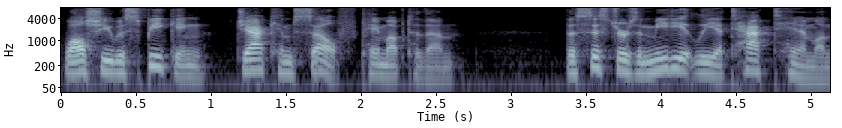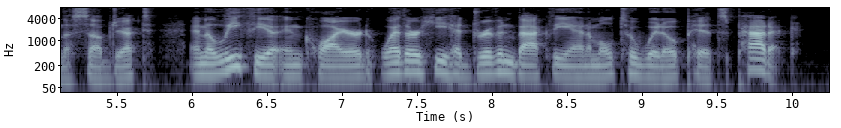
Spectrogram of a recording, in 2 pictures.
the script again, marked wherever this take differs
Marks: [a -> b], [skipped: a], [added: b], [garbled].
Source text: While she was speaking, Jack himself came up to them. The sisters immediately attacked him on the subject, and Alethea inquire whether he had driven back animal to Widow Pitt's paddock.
While she was speaking, Jack himself came up to them. The sisters immediately attacked him on the subject, and Alethea [inquire -> inquired] whether he had driven back [added: the] animal to Widow Pitt's paddock.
